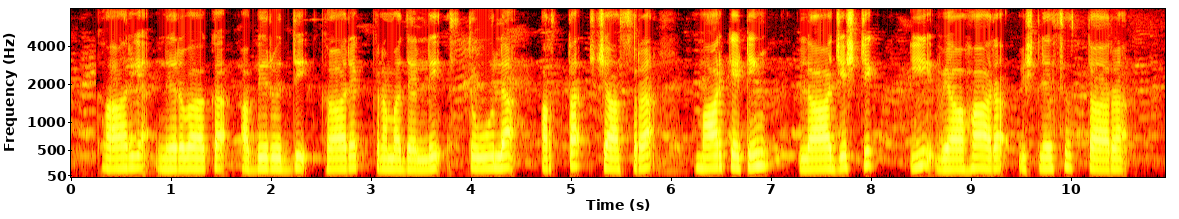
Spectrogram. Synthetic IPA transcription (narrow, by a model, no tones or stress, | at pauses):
kaːɾjɐ̰niɾʋaːkɐɐbʱiɾud̪ʱːikaːɾjɐkɾɐmɐd̪ɐlːist̪uːlɐ | ɐɾt̪ʰɐʃaːst̪ɾɐmaːɾkeʈiŋɡlaːd͡ʒisʈik̚iːʋjɐʋɐɦaːɾɐ̰ʋiʃleːʃist̪ːaːɾɐ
